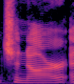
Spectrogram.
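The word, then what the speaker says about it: Cynar: It's called a Chinar and Soda. And Chinar is a bittersweet artichoke-based liqueur. And don't be scared. – How do you spell that? – So it's C-Y-N-A-R.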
